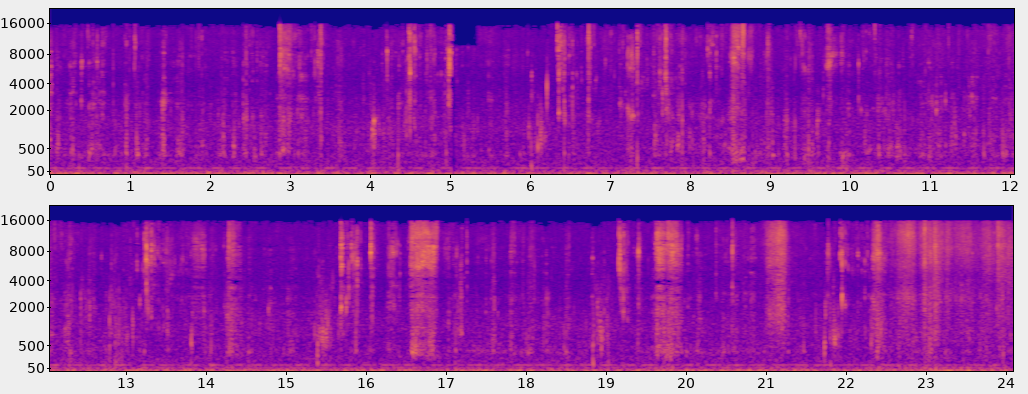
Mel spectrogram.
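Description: Close-miked eating: a person biting and chewing sticky braised pork, with wet smacking clicks at irregular intervals throughout. A steady low hum runs underneath.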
